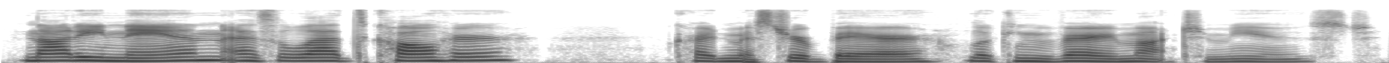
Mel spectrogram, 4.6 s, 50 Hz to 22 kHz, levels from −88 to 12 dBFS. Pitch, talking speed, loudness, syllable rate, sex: 185 Hz, 180 wpm, -17 LUFS, 4.7 syllables/s, female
